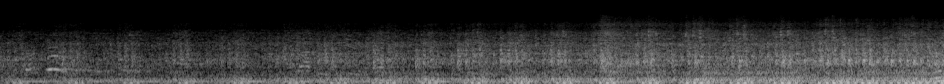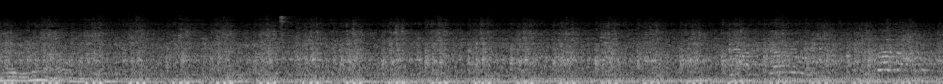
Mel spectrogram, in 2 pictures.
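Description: Swaraj 969 FE tractor's three-cylinder diesel engine running with a steady, fast firing beat, growing louder over the first ten seconds as the tractor comes closer, then holding steady.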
